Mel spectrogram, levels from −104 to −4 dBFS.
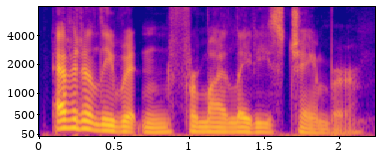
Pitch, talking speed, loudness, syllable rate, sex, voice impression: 110 Hz, 160 wpm, -21 LUFS, 5.9 syllables/s, male, masculine, adult-like, thick, tensed, powerful, slightly clear, fluent, cool, intellectual, slightly mature, friendly, lively, slightly light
